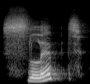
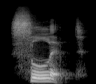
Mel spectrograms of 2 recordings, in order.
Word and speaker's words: slipped: it slipped my mind here we have a consonant cluster with S and L slipped slipped and if you listen carefully you'll hear a t sound at the end of the word slipped slipped slipped my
